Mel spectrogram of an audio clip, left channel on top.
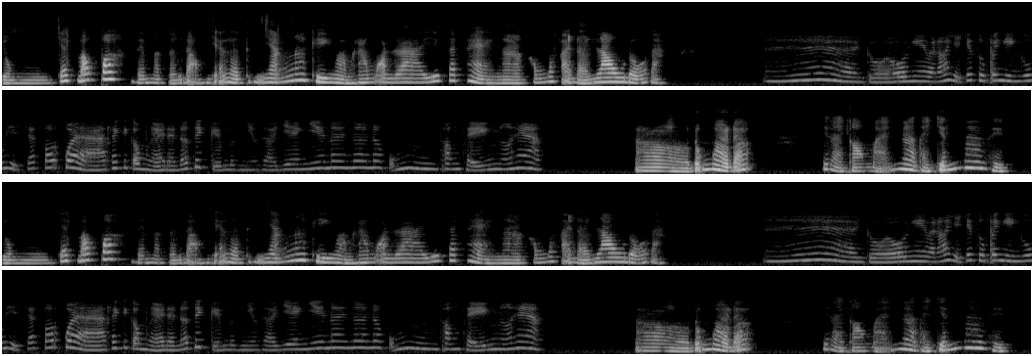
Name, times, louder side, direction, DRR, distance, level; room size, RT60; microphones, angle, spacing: voice 1, 0.0-6.6 16.6-17.8 18.5-20.3, left 4 dB, 55° left, 0.4 m, -26 dB
voice 2, 7.6-15.7, equal, 5° right, 0.5 m, -39 dB
2.3 x 2.3 x 2.8 m
head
